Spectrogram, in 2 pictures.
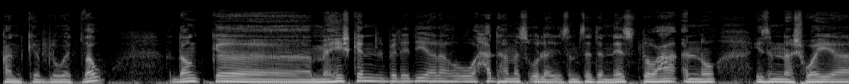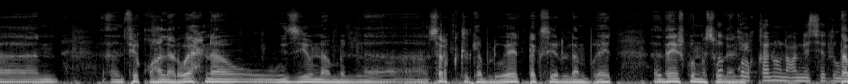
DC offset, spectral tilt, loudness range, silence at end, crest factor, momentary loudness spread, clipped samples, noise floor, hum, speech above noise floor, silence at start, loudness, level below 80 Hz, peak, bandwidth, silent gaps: under 0.1%; -6.5 dB/octave; 2 LU; 0 s; 12 dB; 8 LU; under 0.1%; -46 dBFS; none; 21 dB; 0.05 s; -27 LUFS; -42 dBFS; -14 dBFS; 13.5 kHz; none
